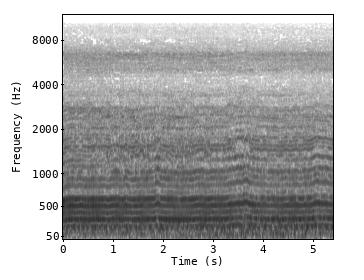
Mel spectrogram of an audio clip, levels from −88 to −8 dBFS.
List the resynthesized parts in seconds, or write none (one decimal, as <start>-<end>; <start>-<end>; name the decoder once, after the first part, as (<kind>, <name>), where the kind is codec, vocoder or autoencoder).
0.6-3.8 (autoencoder, DAC-VAE)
